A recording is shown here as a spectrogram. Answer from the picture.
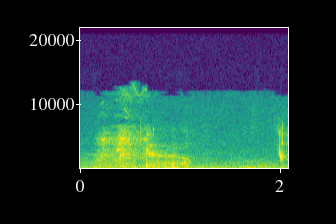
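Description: A man's faint, breathy whisper or breath in the first second, close on a clip-on microphone, then low room tone.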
